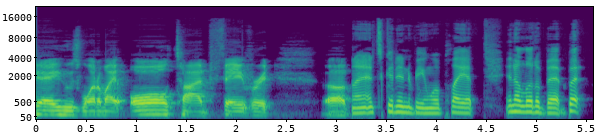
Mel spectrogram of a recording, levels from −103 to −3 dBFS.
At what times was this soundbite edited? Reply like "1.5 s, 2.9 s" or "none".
3.2 s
